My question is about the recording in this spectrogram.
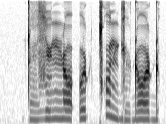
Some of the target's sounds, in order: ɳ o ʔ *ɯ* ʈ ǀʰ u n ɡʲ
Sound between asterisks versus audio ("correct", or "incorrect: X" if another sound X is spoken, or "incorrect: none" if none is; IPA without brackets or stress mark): incorrect: u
